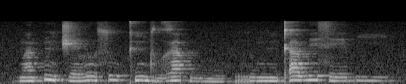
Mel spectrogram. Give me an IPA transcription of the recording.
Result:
bã˨kʷĩ˦˨t͡ʃɛ˨ lʊ˦˨su˦˨ kʼĩ˦du˨ ɣa˦puː˨ | ru˨ŋĩ˨kʼa˦ we˦seː˨piː˨

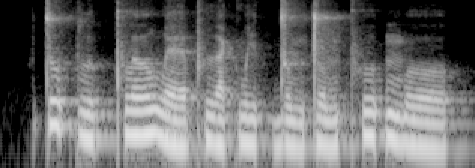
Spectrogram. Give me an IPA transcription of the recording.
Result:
tu˥˩ʔplu˨˩k̚ pʰlɤː˦˥wɛː˩˦pʰɯ˨˩a̯ kwi˨˩t̚do˨˩m to˩˦m pʰu˦˥ʔ moː˧

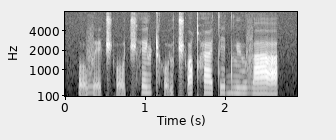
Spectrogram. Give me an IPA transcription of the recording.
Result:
o̰vḛt͡ʃʼo̰ t͡ʃʰelʲʈʰo̰lʲt͡ʃʼoqʰe tidlʲɯ va

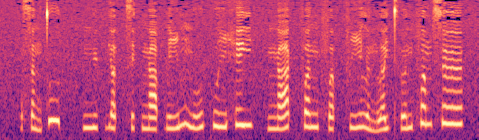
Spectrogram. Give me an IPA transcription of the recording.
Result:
sɐ˨˩ŋt̪uː˥t̚ | ŋyː˨k̚jɐ˨˥t̚sɪ˨k̚ ŋaː˨p̚ liː˨˥mŋuː˨˥kʷiː˧he˥j | ŋaː˨˥k̚fɐ˧ŋfɐ˨˥p̚ fiː˨˧ lɵ˨˩nlɐ˨˧j t̪ʰɵ˨˧nfɐ˥msœː˥

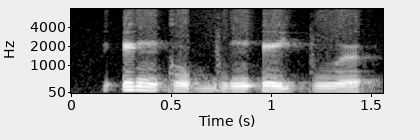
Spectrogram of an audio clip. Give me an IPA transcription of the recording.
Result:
ʔe˥˨ŋko˩˧buː˩˧ŋʔe˧˩j pu˧˩ə̯

